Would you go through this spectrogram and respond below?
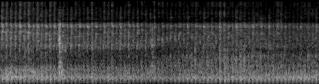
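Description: A Farmall C tractor pulling an Oliver plow, its engine chugging steadily just above idle with an even, rapid knocking rhythm, close and continuous, with a brief clack early on.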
